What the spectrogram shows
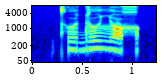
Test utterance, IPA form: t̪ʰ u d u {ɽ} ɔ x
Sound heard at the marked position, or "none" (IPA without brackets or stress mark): ʎ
